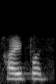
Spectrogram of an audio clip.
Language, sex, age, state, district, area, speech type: Odia, female, 18-30, Odisha, Malkangiri, urban, conversation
